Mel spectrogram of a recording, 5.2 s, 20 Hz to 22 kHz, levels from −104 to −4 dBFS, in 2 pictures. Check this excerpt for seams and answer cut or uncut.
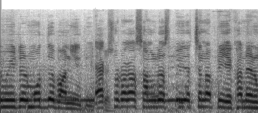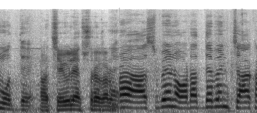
cut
